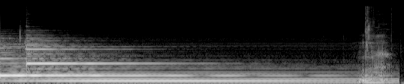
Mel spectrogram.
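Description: Electric guitar (Telecaster) playing a widely spread open-voiced E major chord: low open E, G# on the 13th fret of the G string, and B on the 19th fret of the high E string, which enters just after the lower notes. The chord rings out, fading slowly, and is damped shortly before the end.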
